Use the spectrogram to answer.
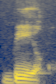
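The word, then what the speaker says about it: Biel: Her last name is pronounced Beal.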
